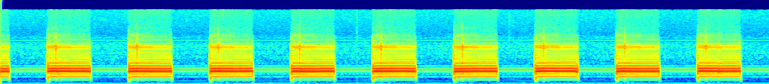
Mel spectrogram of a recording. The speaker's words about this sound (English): Unlike Utica, the Auburn step doesn't have that ring in the back of its busy signal.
